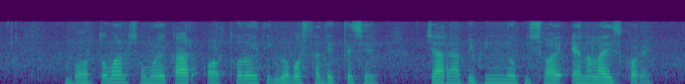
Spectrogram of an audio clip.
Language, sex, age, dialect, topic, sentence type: Bengali, female, 25-30, Western, banking, statement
